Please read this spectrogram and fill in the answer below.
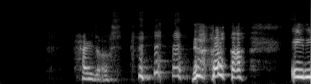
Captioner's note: both laugh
